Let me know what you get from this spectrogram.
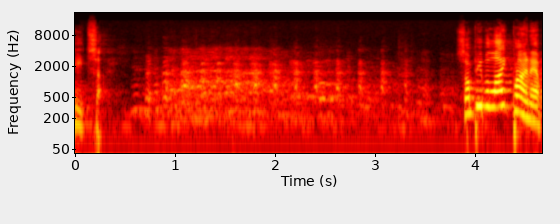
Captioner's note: audience laughing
